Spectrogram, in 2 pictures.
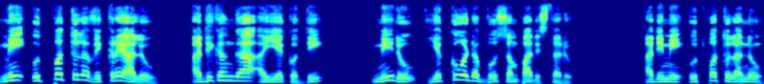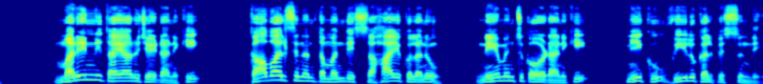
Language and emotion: Telugu, neutral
